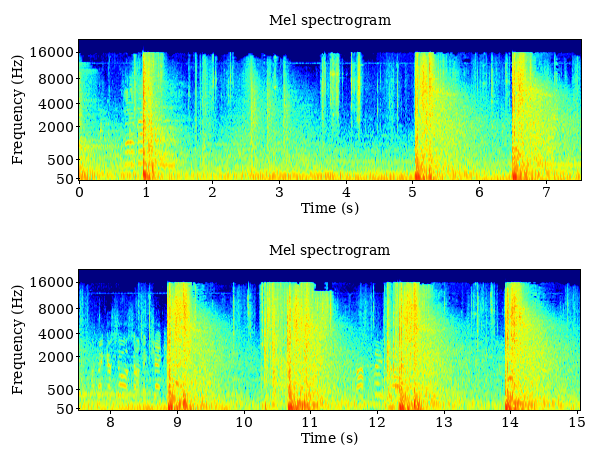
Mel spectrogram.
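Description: Gunshots crack loudly with echoing tails, one at a time.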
